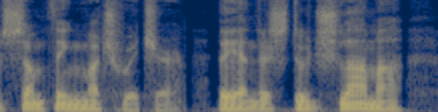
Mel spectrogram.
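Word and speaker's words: ܫܠܡܐ: They understood SHLAMA, pronounced SHLAMA, wholeness, completeness, harmony with God, not as passive tranquility, but as the active restoration of creation itself.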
